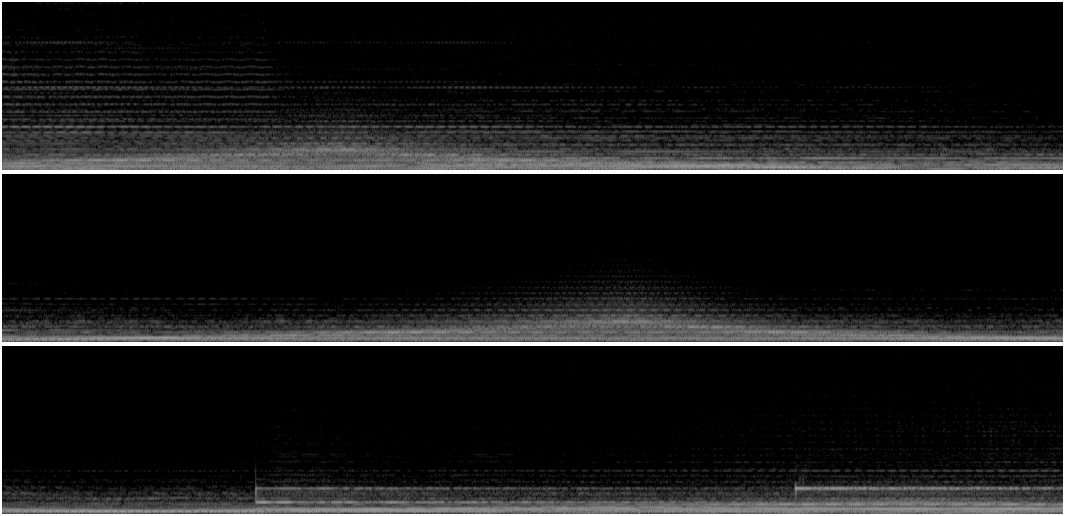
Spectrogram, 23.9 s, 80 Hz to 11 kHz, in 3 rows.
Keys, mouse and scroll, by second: 11.0 ctrl+b, 15.3 a, 16.9 5, 17.2 Return, 18.4 1, 18.6 Return, 19.5 click, 23.5 click.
